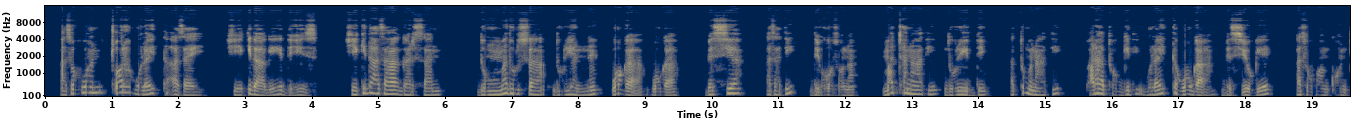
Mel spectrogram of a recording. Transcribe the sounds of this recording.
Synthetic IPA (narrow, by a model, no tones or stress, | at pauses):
ʔɐsɔhʊwɐnt͡ʃʼɔɾɐwɔlɐjt̪ːɐʔɐsɐj | ʃiːkʼːɪd̪aːɡe̞ːd̪ɛʔeːs | ʃiːkʼːɪd̪ɐːsaːɡɐɾsɐn | d̪ʊmːɐd̪ʊɾsaːd̪ʊɾɪjɐnːɛ | wɔɡa̰ːwɔɡaː | bɛsːɪjɐ | ɐsɐt̪ɪ | d̪ɛʔo̞ːsɔnɐ | mɐt͡ʃʼːɐnaːt̪ɪd̪ʊɾiːd̪ːɪ | ʔɐt̪ːʊmɐnaːt̪ɪ | pɐɾaːt̪ʰɔɡːɪd̪ɪwɔlɐjt̪ːɐwɔɡaːbɛsːɪjoːɡe̞ː | ʔɐsɔhʊwɐnkʼɔnt͡ʃʼː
